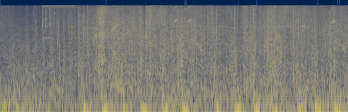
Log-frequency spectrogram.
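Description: Heavy weapon blasts thump rapidly and loudly.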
